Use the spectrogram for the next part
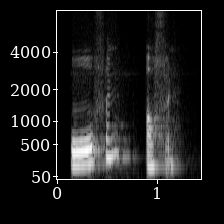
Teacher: ofen es una O alargada porque tenemos una F y aquí es una O corta porque tenemos dos F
